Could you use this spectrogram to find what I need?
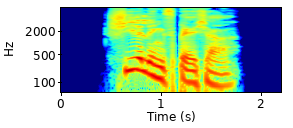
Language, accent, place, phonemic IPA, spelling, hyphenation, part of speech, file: German, Germany, Berlin, /ˈʃiːɐ̯lɪŋsˌbɛçɐ/, Schierlingsbecher, Schier‧lings‧be‧cher, noun, De-Schierlingsbecher.ogg
- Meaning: cup of hemlock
